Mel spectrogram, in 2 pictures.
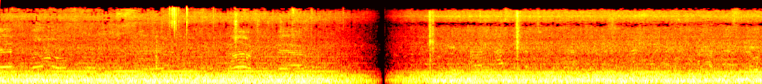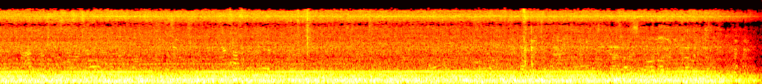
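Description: Airliner cabin noise in flight: a loud, steady low rumble of engines and airflow with a constant hum over it, cutting out briefly about five seconds in.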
